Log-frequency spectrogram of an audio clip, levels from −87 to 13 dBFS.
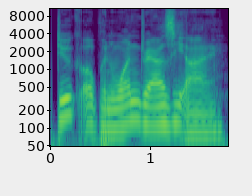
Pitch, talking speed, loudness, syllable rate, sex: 115 Hz, 170 wpm, -15 LUFS, 5.5 syllables/s, male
